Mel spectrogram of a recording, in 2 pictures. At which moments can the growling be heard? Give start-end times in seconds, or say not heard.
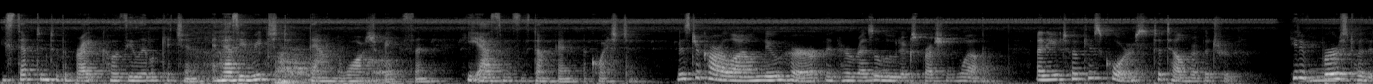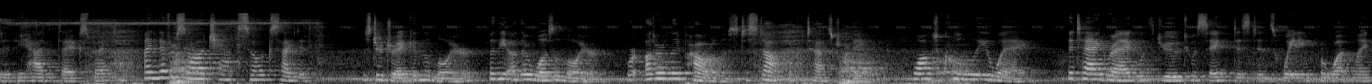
1.9-4.0, 14.6-15.8, 21.2-23.4.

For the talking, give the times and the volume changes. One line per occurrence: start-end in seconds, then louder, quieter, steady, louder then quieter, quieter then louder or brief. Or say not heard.
0.0-27.4 steady.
